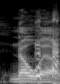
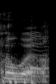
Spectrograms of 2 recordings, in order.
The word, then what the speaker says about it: Nowell: Yeah, it's Nowell, like the first Noel. Nowell.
